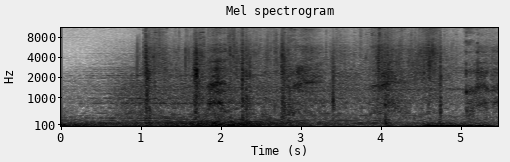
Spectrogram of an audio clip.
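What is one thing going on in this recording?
Boots crunch on rubble and gravel.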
